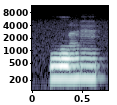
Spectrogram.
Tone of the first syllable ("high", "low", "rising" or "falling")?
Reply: high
